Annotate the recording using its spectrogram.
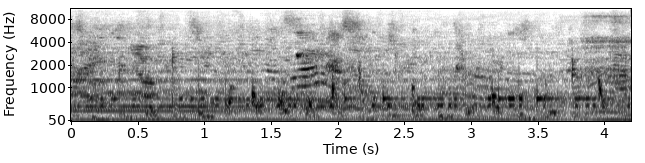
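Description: A steady low hum with several sustained tones above it, and faint voices now and then.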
